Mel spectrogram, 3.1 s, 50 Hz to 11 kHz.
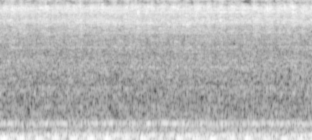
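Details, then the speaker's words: Pontiac GTO V8 at idle, not fully warmed up, after replacing faulty pushrods and correcting swapped plug wires 4 and 7: deep, even idle with a steady low lope and no top-end ticking or clatter; much quieter, healthy. "see how much quieter it is way quieter what' you say yeah that's that's money right there H that's night and day"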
